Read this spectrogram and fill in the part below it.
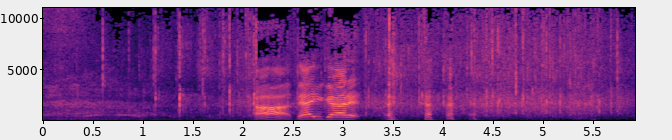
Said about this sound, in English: You know, in the last service, they clapped when I said it's a beautiful day.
